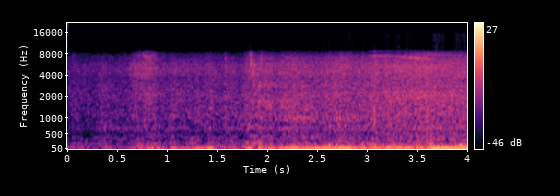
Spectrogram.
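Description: A low rumble that grows steadily louder.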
